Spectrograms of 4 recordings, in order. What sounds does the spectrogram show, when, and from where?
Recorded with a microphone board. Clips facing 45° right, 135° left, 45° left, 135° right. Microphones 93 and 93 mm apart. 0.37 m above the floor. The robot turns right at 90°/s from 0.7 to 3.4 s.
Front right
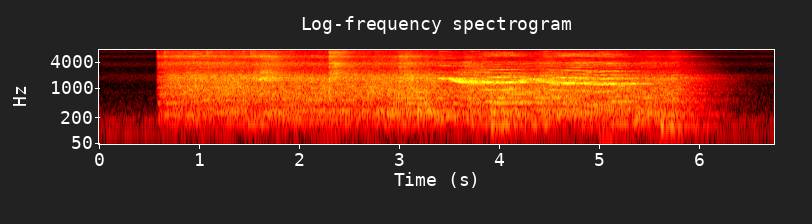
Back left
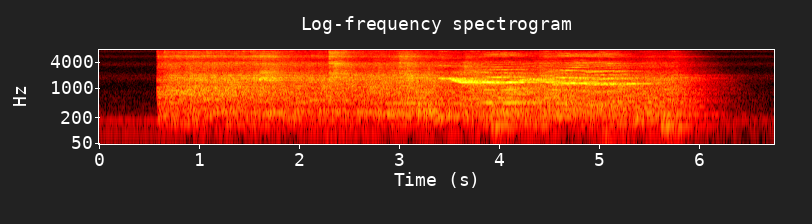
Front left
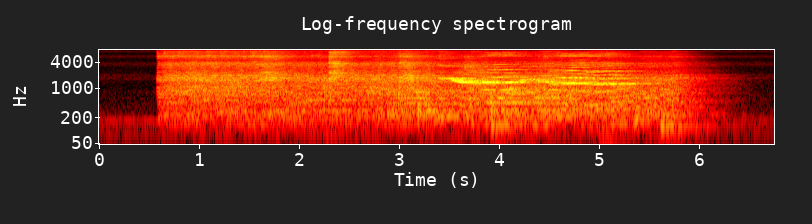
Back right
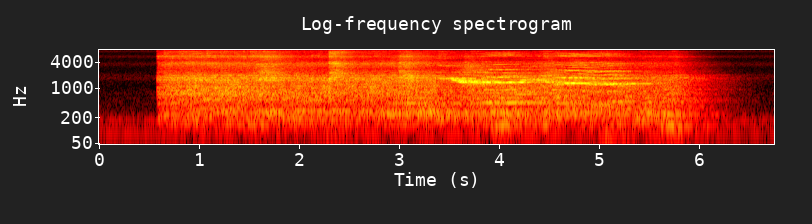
0.6 s a baby crying: 140° left, 1.1 m; by 5.8 s 20° left, 1.1 m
